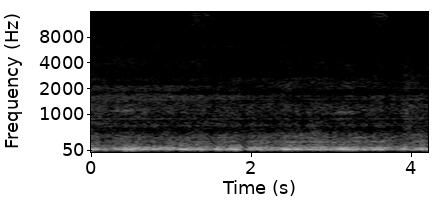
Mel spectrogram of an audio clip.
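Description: A low, steady background rumble.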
